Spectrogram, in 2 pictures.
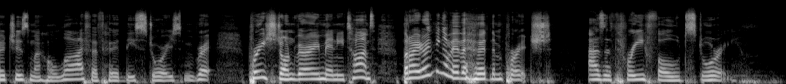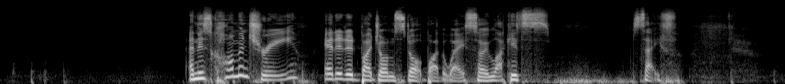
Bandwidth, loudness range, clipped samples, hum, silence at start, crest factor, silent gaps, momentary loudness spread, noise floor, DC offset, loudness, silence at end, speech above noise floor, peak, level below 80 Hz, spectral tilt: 15 kHz; 7 LU; under 0.1%; none; 0 s; 18 dB; none; 13 LU; -63 dBFS; under 0.1%; -17 LUFS; 1 s; 46 dB; 0 dBFS; -42 dBFS; -4.5 dB/octave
